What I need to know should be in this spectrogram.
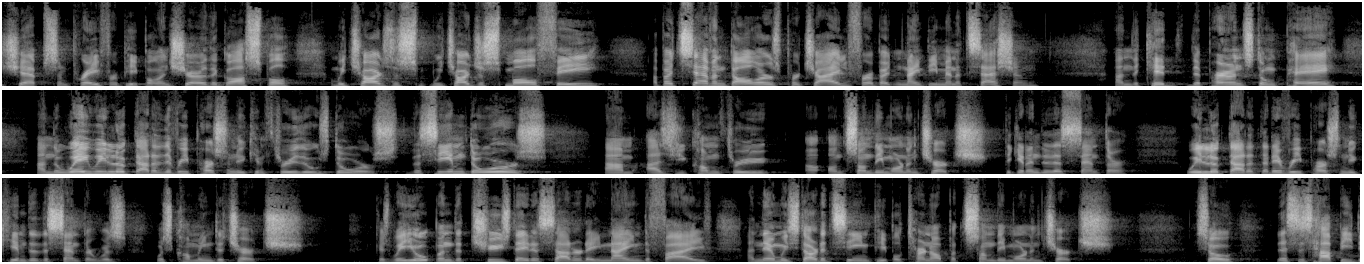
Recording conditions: large echoing room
